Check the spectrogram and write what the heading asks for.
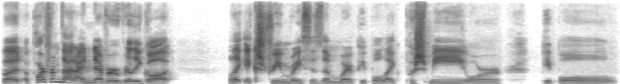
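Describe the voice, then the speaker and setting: A woman's voice: medium pitch, normal speed, fairly bright tone. A young woman from Portugal chatting casually and telling personal anecdotes as a podcast guest.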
